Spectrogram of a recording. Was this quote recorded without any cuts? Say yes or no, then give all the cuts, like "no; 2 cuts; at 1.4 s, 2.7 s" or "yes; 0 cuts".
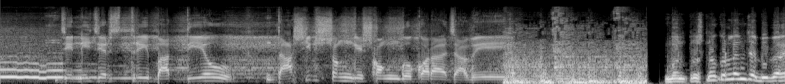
no; 2 cuts; at 5.1 s, 6.5 s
